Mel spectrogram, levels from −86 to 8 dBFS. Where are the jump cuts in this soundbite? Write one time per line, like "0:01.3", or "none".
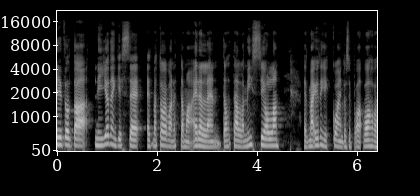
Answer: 0:04.9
